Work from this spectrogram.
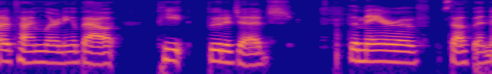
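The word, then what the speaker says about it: Buttigieg: okay that yeah that our producer in was trying to say his name and he said Pete buddy gay someone like CNN or something say buddy gay but but buddy gay but he did the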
